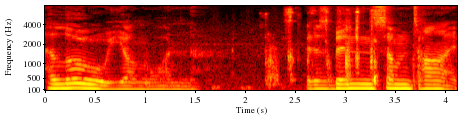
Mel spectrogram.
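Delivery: wild beast creature voice. A narrator voices a familiar character's greeting, in a deep voice. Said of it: "a familiar dark, or not dark, deep voice says".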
